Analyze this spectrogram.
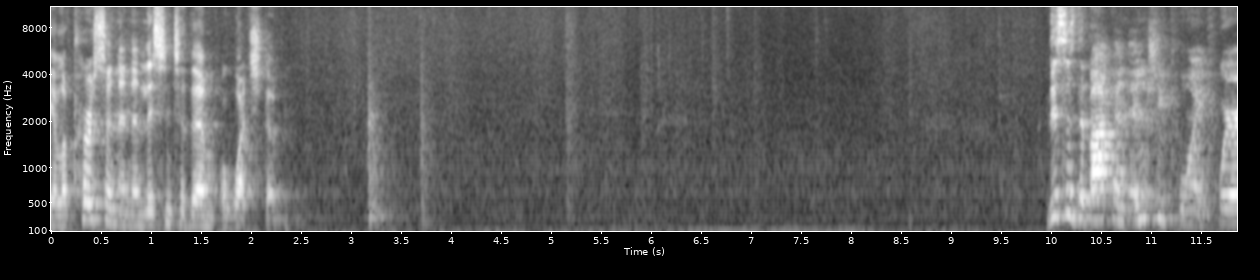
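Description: A woman speaks calmly through a microphone in a room with slight echo.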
